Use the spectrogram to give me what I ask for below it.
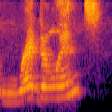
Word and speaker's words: redolent: And it could be an ul or an ill, and I'll explain that in a second.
